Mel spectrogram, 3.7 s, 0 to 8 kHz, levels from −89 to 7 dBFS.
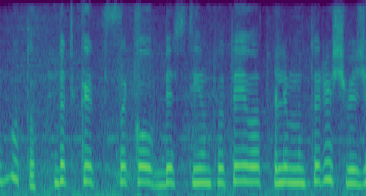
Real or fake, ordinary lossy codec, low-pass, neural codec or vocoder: real; Opus, 32 kbps; 7.2 kHz; none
